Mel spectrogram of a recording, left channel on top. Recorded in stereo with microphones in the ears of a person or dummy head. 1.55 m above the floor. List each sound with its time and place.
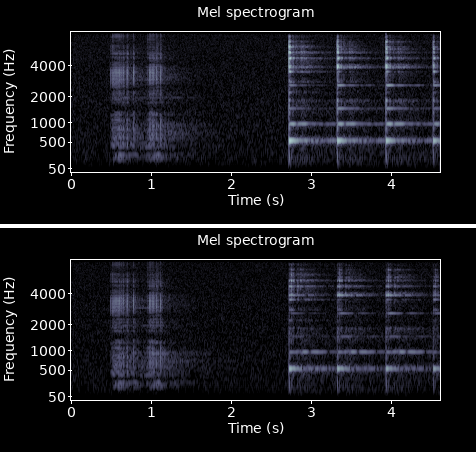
0.5 s a squeak: centre (ahead or behind), 1.4 m
2.7 s dishes clattering: 70° left (ahead or behind), 1.8 m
